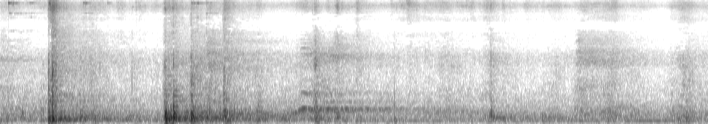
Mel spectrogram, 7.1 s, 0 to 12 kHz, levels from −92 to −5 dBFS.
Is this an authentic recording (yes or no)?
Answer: yes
